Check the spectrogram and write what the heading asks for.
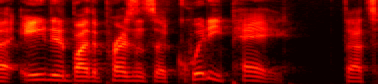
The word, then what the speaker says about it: Kwity Paye: going to be aided by the presence of Kwity Paye. That's how you pronounce his name for the Colts on the defensive line.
